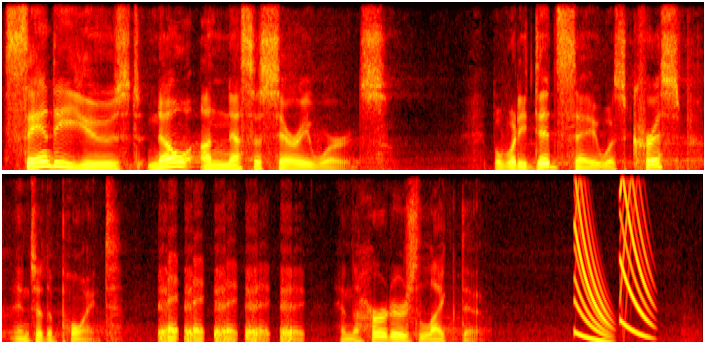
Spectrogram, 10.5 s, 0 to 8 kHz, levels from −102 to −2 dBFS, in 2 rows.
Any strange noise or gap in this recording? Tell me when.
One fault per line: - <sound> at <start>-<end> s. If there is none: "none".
- laugh at 6.4-7.5 s
- chirp at 9.6-10.2 s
